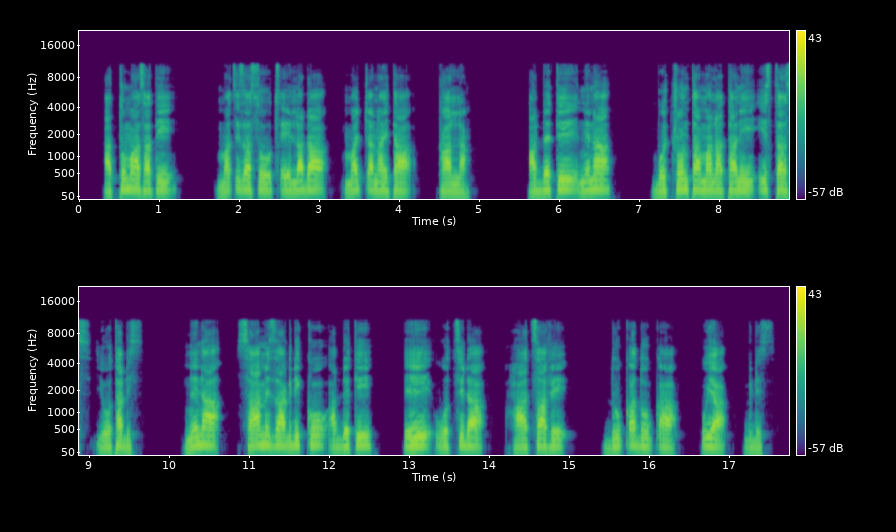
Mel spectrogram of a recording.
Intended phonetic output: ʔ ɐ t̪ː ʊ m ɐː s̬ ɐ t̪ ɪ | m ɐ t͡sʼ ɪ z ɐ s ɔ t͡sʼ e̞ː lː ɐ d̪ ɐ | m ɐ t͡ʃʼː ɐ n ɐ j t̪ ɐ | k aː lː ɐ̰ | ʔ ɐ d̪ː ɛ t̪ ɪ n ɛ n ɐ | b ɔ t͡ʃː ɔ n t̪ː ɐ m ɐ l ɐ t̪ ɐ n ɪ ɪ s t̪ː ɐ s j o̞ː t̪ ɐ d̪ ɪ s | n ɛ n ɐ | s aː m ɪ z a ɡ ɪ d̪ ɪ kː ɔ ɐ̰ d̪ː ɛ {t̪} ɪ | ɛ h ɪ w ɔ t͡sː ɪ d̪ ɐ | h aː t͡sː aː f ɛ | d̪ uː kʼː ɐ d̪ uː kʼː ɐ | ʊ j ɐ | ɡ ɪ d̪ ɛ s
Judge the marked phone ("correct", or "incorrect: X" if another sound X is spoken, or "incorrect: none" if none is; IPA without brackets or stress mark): correct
